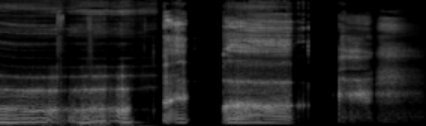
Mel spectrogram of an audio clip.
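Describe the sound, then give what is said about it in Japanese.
A series of loud, drawn-out burps, the first long and croaky, followed by three shorter belches separated by brief silences, with no talking. “もっとゲップで、息かけチンポ追い込め。”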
